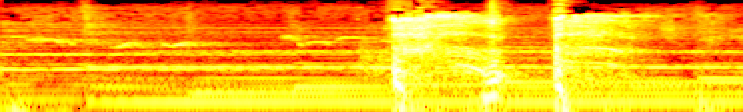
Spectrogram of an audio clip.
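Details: Two short, harsh coughs performed by an adult actor over background music in a Bengali audio drama, voicing a dying character; simulated cough.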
